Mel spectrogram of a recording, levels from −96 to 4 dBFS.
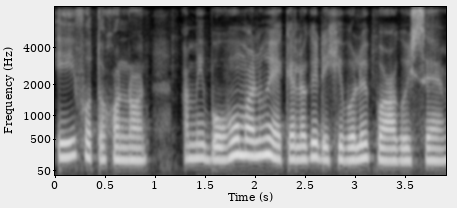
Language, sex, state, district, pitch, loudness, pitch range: Assamese, female, Assam, Kamrup Metropolitan, 190 Hz, -15 LUFS, 180-215 Hz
